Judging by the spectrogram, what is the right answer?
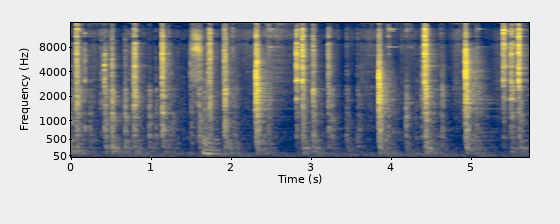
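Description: A ratchet clicks in quick repeated strokes while tightening front air ride suspension parts, close and crisp with irregular bursts of clicking and brief pauses, with a voice briefly speaking.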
